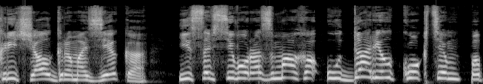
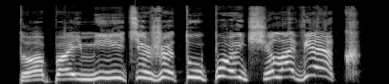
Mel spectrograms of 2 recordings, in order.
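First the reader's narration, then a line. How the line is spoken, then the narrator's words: Growling into microphone. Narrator (Russian): зарычал в микрофон Громозека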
